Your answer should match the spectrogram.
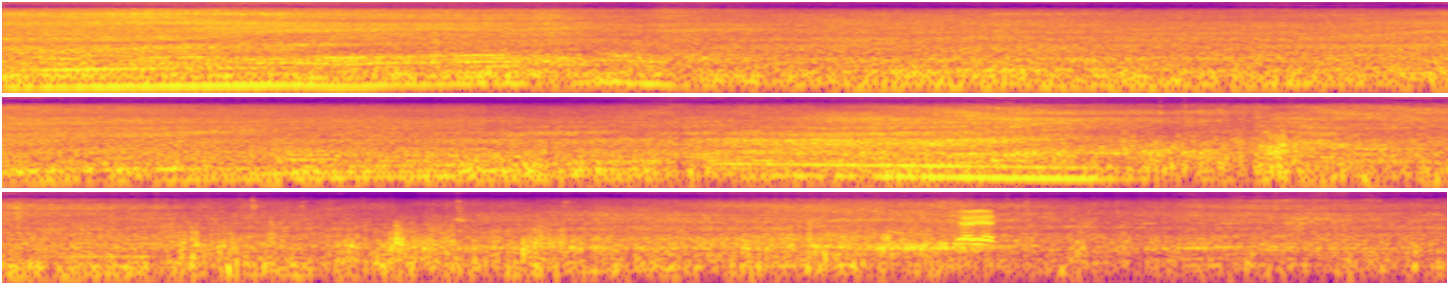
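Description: Roundabout traffic: a diesel public bus pulls away close by with a loud low engine rumble over the first few seconds, then cars pass with steady engine and tyre noise. A second loud engine rumble passes just past the middle, and a brief rising tone sounds near the end.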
